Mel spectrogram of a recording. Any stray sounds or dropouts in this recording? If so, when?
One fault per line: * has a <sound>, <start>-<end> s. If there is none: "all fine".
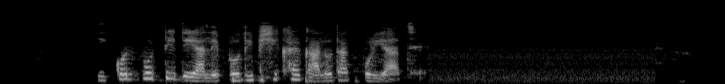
all fine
